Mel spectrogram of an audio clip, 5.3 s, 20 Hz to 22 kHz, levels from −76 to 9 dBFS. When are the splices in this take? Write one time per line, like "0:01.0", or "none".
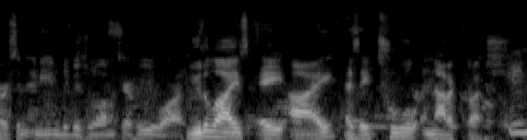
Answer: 0:01.8
0:03.4

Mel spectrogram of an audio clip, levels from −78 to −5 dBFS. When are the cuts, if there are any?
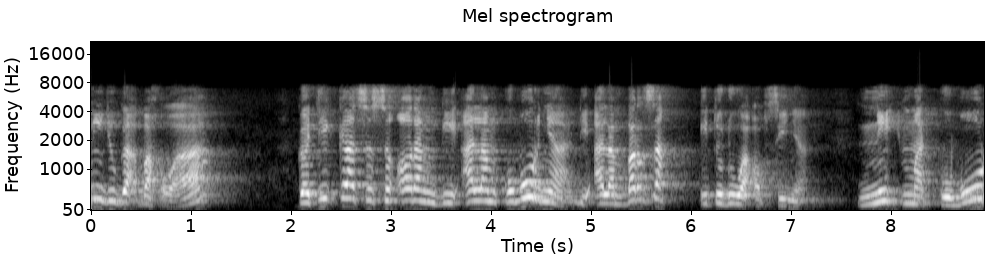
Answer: none

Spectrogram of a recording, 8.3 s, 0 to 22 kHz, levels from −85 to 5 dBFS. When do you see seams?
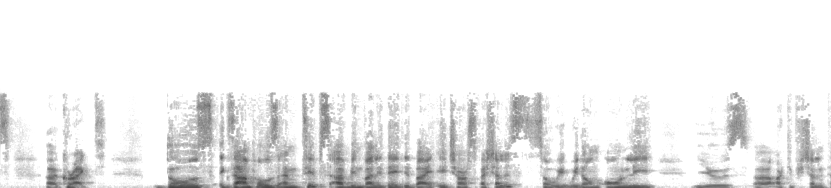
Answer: none

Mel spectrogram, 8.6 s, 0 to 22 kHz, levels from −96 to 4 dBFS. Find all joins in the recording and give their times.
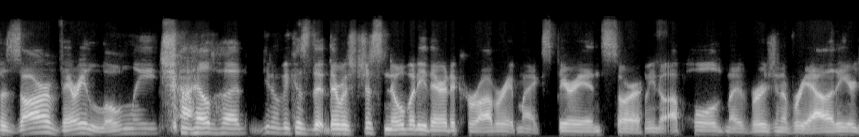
none

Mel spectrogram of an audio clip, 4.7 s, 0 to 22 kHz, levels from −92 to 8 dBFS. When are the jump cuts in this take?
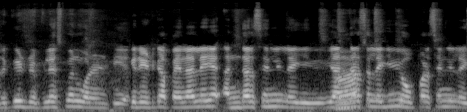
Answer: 0:01.4

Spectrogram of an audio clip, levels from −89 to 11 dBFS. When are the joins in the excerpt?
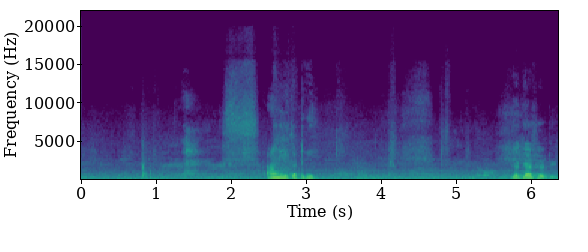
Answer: none

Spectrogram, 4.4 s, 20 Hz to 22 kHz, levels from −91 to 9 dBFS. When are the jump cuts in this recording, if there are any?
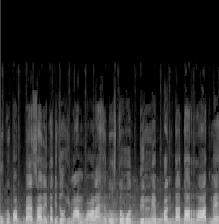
0:01.1

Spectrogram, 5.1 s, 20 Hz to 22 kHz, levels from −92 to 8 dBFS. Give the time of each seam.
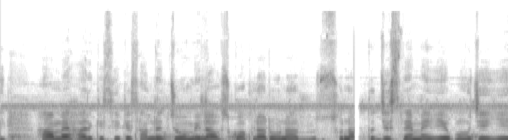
0:03.5

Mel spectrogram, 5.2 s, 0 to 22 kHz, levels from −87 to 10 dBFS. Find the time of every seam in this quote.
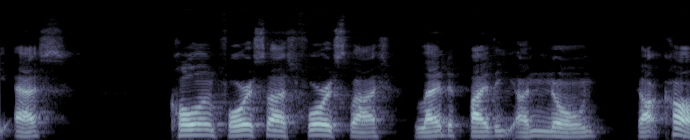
none

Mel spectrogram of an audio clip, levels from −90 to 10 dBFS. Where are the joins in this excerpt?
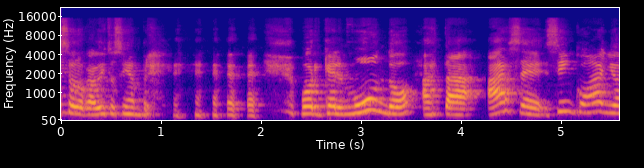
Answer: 0:04.0

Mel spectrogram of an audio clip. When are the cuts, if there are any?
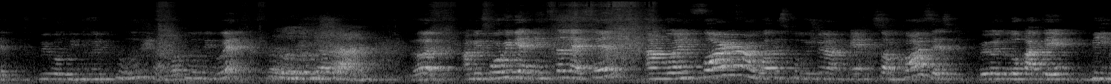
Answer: none

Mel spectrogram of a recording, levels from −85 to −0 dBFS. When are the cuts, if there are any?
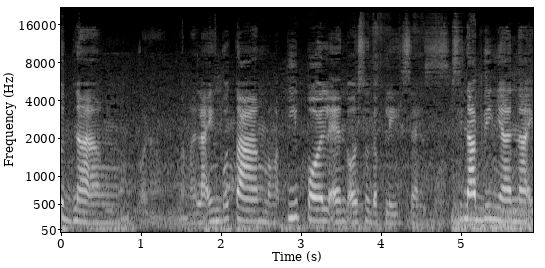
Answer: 0:04.9

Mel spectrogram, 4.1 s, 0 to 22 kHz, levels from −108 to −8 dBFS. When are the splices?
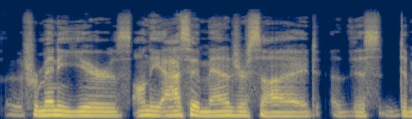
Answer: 0:01.2

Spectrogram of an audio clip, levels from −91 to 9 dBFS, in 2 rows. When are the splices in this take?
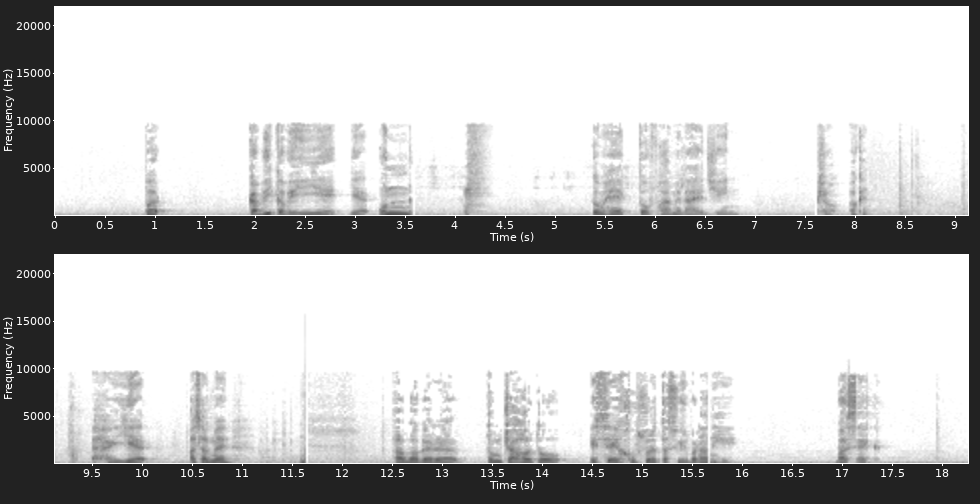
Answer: none

